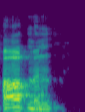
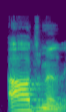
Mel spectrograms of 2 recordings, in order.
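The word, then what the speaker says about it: Aardman: Eh, eh, uttales det Ardman? Animasjonsselskapet? Um, Ardman. Ardman, ja.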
